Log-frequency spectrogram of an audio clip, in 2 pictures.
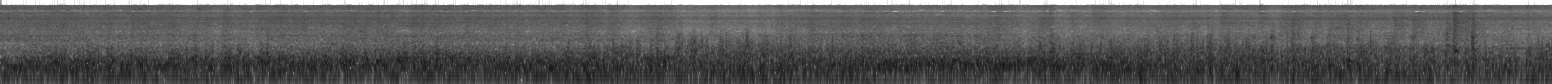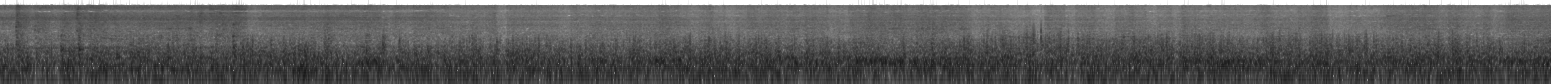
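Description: Passenger train carriage running steadily along the track, heard from an open window: a continuous rumble of wheels on rail with rushing air, and a few sharp clicks partway through.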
